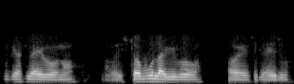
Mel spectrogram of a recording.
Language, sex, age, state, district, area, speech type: Assamese, male, 30-45, Assam, Dibrugarh, rural, conversation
